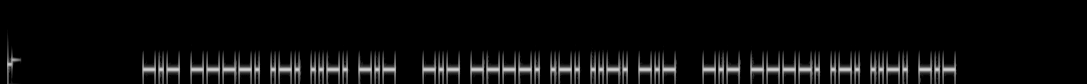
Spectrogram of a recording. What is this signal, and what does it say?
Morse code, heard as a keyed tone, about 30 wpm, 700 Hz. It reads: K9RFK K9RFK K9RFK
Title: USA Call Signs Repeated 3x 30wpm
